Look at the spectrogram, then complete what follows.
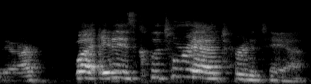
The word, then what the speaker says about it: Clitoria: It is not clitoris, it is clitoria.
